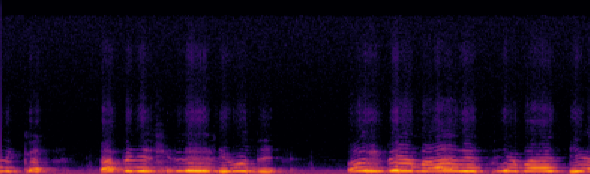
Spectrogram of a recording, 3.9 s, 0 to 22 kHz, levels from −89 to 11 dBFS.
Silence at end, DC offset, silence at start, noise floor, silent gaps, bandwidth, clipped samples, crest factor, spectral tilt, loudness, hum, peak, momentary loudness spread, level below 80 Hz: 0 s; under 0.1%; 0 s; -44 dBFS; none; 3.4 kHz; under 0.1%; 14 dB; -7.5 dB/octave; -17 LUFS; none; -2 dBFS; 13 LU; -52 dBFS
